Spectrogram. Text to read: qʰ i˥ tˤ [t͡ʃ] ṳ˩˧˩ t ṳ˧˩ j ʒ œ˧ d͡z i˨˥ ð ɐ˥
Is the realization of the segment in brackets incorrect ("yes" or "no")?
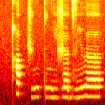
no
